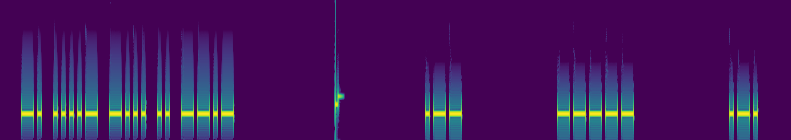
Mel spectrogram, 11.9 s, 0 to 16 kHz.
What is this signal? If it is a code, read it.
Morse code, heard as a keyed tone, about 20 wpm, spaced as for 11 wpm, 700 Hz. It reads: N4BIQ W0R
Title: USA Call Signs - 8x Character Spacing - 20wpm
